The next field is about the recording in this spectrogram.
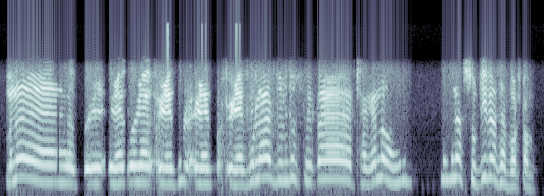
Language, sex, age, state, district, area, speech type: Assamese, male, 18-30, Assam, Sivasagar, rural, conversation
